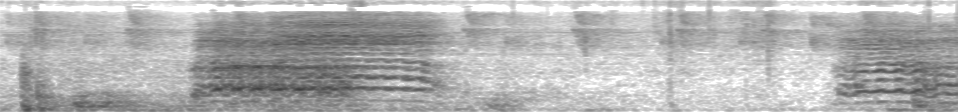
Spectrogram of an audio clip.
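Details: Domestic goats belonging to their owners give a long trembling bleat, then a quiet pause, then another bleat starting near the end, over faint background rustle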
